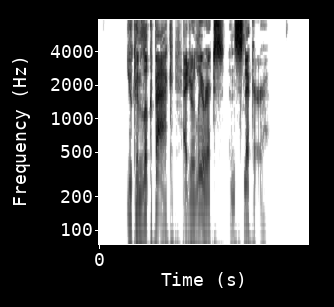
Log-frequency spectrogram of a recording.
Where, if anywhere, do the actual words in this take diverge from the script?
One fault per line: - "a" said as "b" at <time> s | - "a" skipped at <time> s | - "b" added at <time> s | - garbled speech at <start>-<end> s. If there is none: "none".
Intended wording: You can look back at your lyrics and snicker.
none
